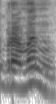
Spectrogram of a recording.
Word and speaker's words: Brahman: Well, it's spelled Brahman. Brahman.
